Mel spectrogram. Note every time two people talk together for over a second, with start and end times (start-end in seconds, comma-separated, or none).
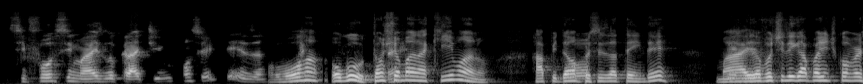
none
